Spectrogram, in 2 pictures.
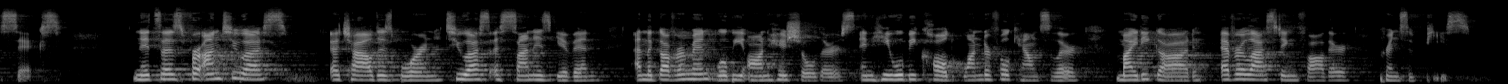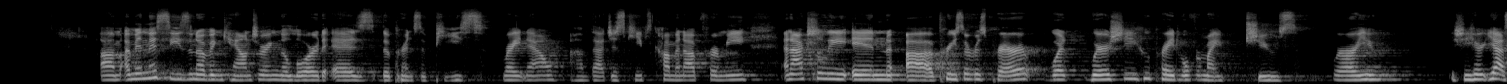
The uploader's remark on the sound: At our Edmonton Gathering in December 2022 at Gateway Alliance Church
